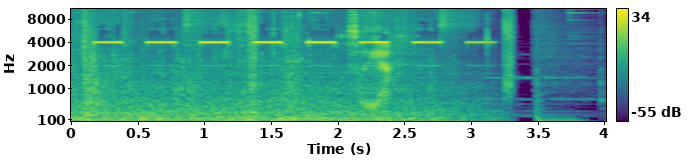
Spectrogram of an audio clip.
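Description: A car's high-pitched chime beeping quickly, about four times a second, over the low rumble of the car. It stops about three seconds in and soft music with a low pulsing beat takes over.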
